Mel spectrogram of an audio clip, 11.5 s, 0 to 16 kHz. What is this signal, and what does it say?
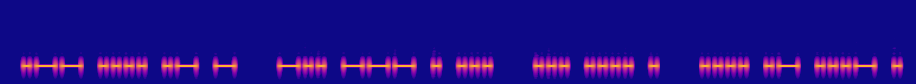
Morse code, heard as a keyed tone, about 15 wpm, 700 Hz. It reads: WHAT DOES SHE HAVE
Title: Sentences from Top 1000 Words - Review Part 3 - 15wpm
